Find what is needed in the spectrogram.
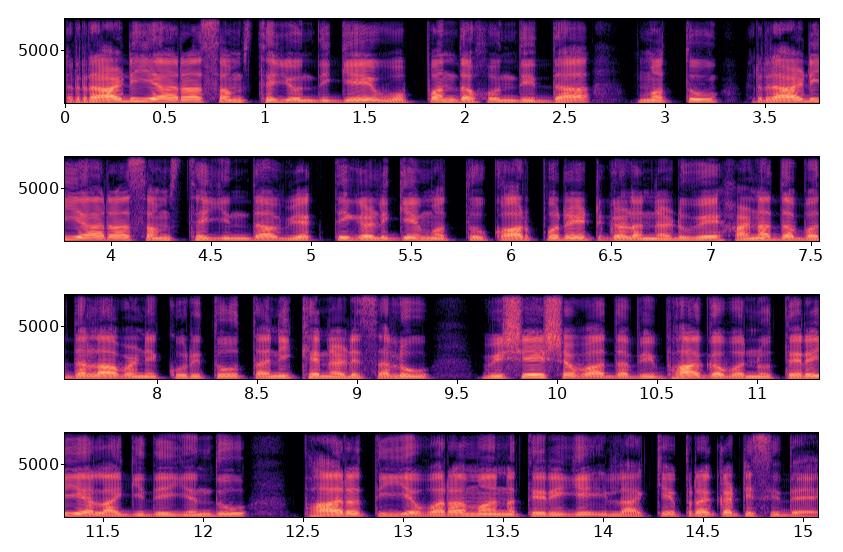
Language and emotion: Kannada, neutral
